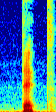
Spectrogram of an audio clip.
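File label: "tête", French; phonemes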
